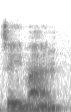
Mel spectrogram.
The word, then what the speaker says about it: Zeeman: Zeeman, pronounced Zeeman effect.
